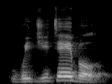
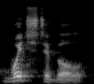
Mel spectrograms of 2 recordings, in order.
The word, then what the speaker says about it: vegetable: word which is very common vegetable people do pronounce it ouija table it should be pronounced as vegetable why because we have a dropped wall which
